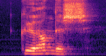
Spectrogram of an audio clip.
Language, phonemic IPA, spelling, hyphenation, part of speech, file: Dutch, /ˌkyˈrɑn.dʏs/, curandus, cu‧ran‧dus, noun, Nl-curandus.ogg
- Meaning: an adult person subject to a particular regime of guardianship (curatele)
